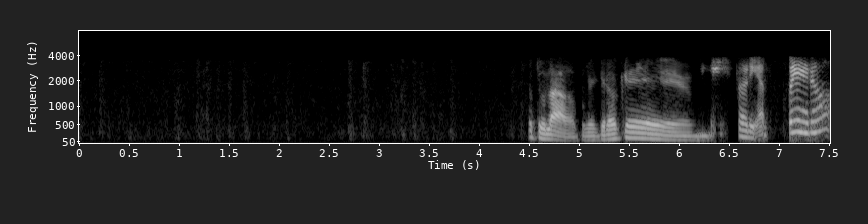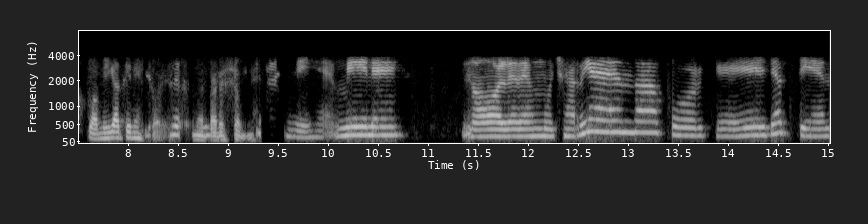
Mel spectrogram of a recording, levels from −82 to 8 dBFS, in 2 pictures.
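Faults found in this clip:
Tandem speech coding, throughout: rough, muffled, warbly speech, nothing above 3.7 kHz. Two AMR-NB passes with a G.711 hop between, each coder re-coding the last one's degraded output.

Background gated by the echo canceller, 4.95–5.07 s: room sound dips by about 34 dB for about a tenth of a second. The canceller clamped the mic while the loudspeaker played.

Speech suppressed in double talk, 7.87–9.65 s: the talker dips, down by roughly 40 dB over about a second and a half in total. Likely the echo canceller couldn't separate the talker from the far-end echo and turned both down.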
